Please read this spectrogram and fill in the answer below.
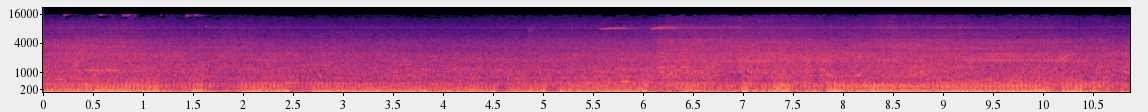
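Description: Busy street ambience: motor traffic running with a steady low rumble, and indistinct chatter from people.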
